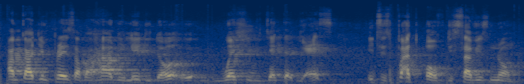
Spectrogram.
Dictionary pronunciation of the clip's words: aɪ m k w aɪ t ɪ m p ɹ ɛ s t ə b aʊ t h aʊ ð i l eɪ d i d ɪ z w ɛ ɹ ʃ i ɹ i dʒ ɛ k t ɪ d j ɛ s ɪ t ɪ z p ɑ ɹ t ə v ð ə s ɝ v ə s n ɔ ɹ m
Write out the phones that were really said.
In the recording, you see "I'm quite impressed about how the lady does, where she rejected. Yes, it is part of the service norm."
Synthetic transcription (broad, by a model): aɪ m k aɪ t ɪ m p ɹ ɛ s ə b aʊ t h aʊ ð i l eɪ d i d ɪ w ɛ ʃ i ɹ i dʒ ɛ k t ɪ d j ɛ s ɪ t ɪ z p ɑ t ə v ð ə s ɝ v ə s n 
